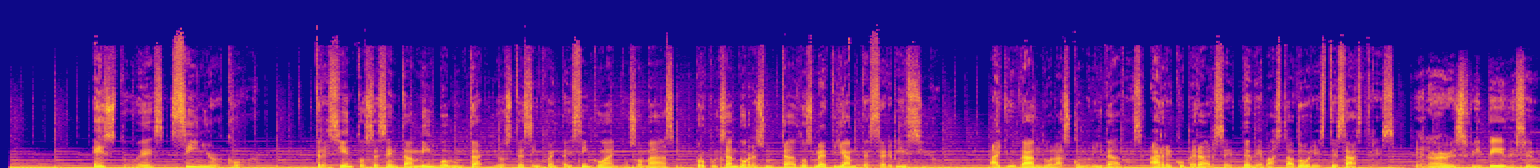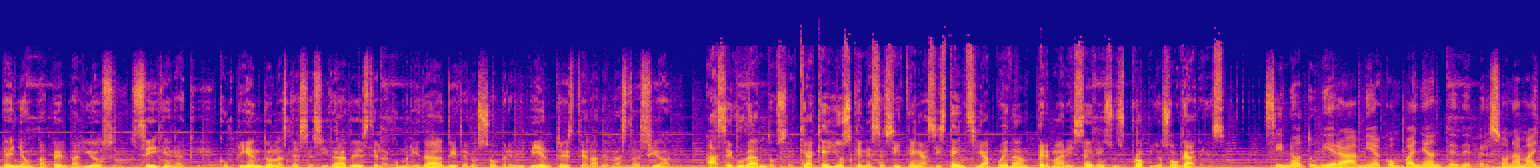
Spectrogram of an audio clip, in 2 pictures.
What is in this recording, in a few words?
Spanish; CNCS; Senior Corp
